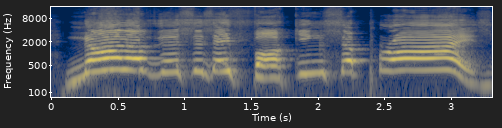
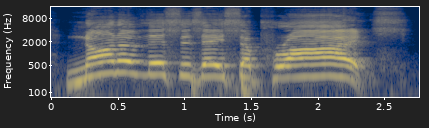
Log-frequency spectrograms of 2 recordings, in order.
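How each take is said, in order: First: Much higher and louder, slow, nearly shouting; real furious near-shout; furious outburst. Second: Louder and slow, each word weighed; holding back a boil, said slowly; slow, pressed real anger; rising anger. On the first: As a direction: let it explode at them. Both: Real, not acted. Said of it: "I'm getting fired up".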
